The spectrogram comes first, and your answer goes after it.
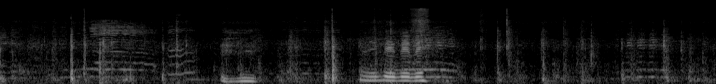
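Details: Weaning goat kids on a farm in San Carlos City, Negros Occidental, Philippines, bleat in short, wavering bursts over steady background noise and scattered knocks, with two clearer cries in the middle.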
